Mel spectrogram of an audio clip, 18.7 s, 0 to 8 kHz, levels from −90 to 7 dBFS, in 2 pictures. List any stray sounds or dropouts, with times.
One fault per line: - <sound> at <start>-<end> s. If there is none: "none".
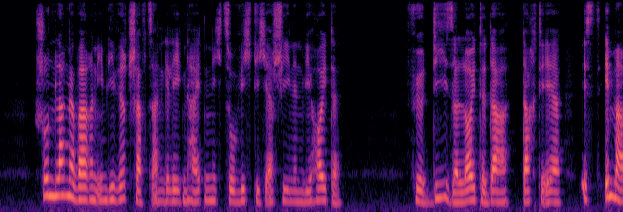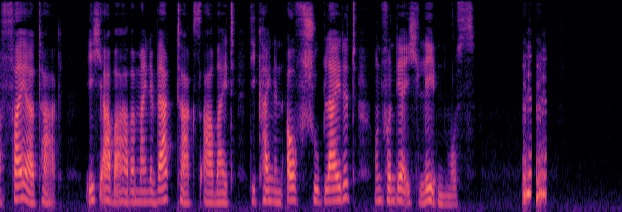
- laugh at 17.2-17.6 s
